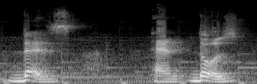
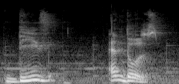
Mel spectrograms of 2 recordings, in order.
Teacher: saying d for th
